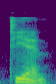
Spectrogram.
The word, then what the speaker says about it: Tian: Lin, Lin, Feng, Feng, Shi, Sh, Tian, Tien, think Dragon Ball.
